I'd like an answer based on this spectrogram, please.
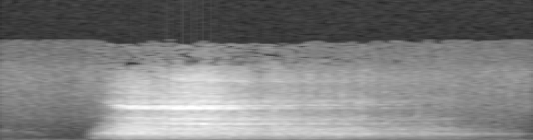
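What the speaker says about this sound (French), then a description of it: "Expirez par la bouche en un seul jet." A single long exhale through the mouth during a guided breathing exercise, rising sharply after a brief pause and then slowly fading as a breathy rush of air, close and alone.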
